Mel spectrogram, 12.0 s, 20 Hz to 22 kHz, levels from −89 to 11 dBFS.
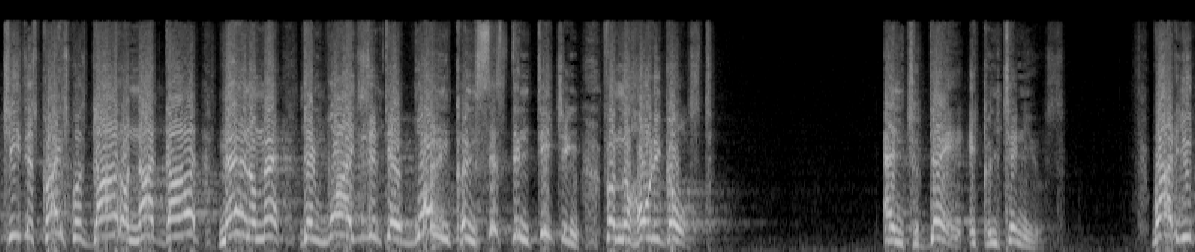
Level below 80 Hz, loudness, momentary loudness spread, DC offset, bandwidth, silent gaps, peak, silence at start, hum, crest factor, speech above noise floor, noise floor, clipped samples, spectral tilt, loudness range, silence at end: -46 dBFS; -16 LUFS; 8 LU; under 0.1%; 16 kHz; none; -4 dBFS; 0 s; none; 14 dB; 48 dB; -64 dBFS; under 0.1%; -3.5 dB/octave; 6 LU; 0 s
